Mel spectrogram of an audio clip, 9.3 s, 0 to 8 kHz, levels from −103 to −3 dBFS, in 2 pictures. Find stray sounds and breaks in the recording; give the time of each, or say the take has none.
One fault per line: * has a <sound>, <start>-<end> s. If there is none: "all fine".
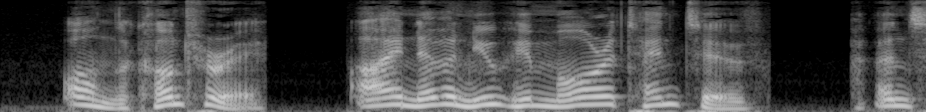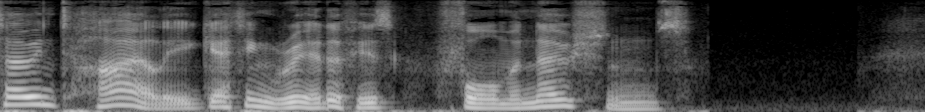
all fine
